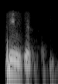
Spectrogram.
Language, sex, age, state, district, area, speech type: Urdu, male, 18-30, Delhi, North West Delhi, urban, conversation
